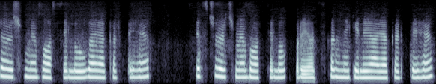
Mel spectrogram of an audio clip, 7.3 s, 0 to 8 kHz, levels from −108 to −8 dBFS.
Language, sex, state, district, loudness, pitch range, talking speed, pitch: Hindi, female, Maharashtra, Nagpur, -19 LUFS, 240-260 Hz, 175 wpm, 245 Hz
